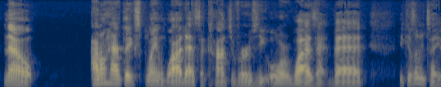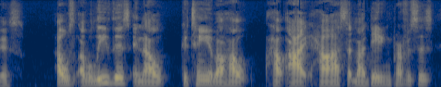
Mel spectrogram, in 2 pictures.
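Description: A man's voice: mid-range voice, moderate pace. A man in his twenties hosting his own podcast in a casual, rambling way, full of fillers and self-corrections. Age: 20s. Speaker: podcast host. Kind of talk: casual solo podcast monologue.

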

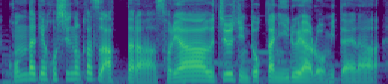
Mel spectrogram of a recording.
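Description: A young adult man hosting a live web radio show, chatting in an animated, colloquial way. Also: mid-range voice, fast. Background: background music.

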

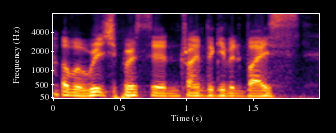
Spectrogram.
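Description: A young man with a Malaysian accent co-hosting a podcast in casual chat, animated and teasing, laughing often. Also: lowish voice, fairly quick. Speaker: podcast co-host.

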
